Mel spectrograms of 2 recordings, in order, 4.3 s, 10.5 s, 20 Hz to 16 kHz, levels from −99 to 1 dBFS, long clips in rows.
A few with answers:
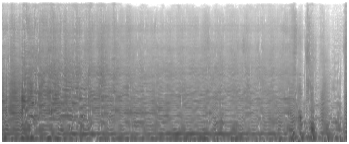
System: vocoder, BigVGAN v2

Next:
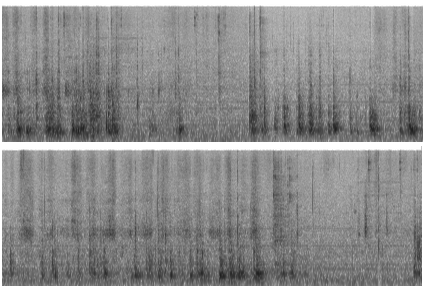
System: none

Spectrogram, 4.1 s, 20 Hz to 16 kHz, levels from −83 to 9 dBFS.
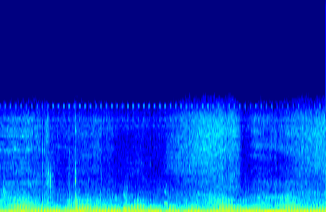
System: vocoder, BigVGAN v2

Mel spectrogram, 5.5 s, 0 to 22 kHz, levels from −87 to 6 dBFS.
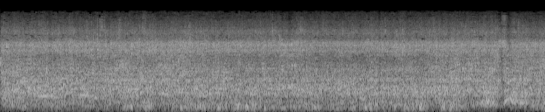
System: none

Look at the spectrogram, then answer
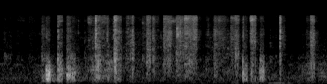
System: vocoder, BigVGAN v2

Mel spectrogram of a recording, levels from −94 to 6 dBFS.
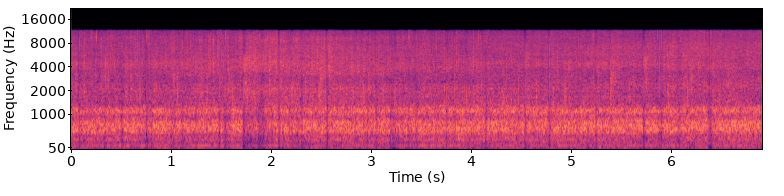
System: none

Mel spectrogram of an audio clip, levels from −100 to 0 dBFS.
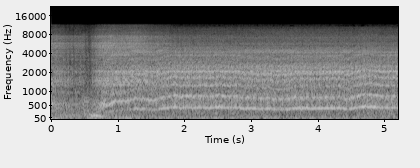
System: vocoder, BigVGAN v2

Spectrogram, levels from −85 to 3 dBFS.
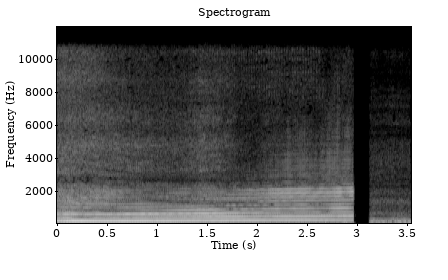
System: none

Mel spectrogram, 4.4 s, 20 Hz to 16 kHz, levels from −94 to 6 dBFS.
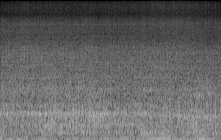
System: none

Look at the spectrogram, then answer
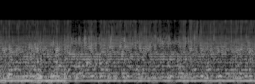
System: vocoder, BigVGAN v2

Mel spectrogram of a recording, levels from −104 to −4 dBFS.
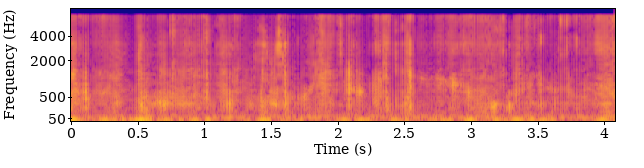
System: vocoder, BigVGAN v2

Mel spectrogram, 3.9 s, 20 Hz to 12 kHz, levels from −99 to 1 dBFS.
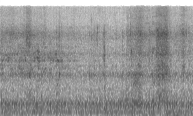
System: none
